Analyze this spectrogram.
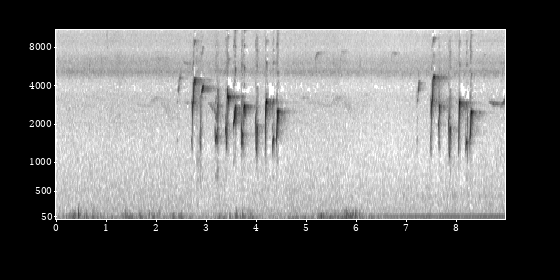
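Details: A southern Thai flowerpecker recording gives two quick bursts of sharp, high, downslurred chips, about six notes each, over a steady thin high whine and faint low rumbling.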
